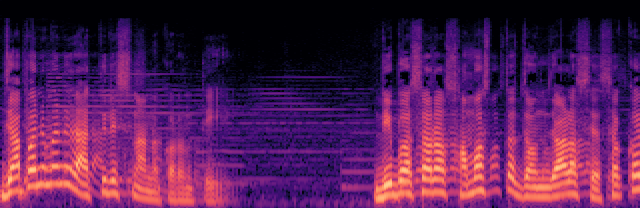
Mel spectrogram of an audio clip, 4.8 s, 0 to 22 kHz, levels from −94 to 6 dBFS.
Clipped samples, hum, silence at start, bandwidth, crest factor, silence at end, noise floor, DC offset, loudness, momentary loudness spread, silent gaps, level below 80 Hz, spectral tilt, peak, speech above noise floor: under 0.1%; none; 0 s; 13 kHz; 16 dB; 0 s; -54 dBFS; under 0.1%; -15 LUFS; 14 LU; none; -56 dBFS; -7 dB/octave; 0 dBFS; 39 dB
